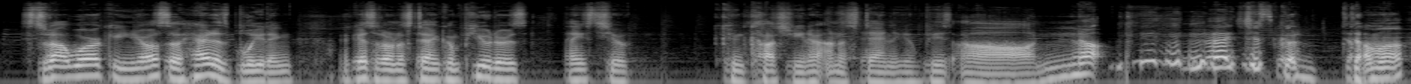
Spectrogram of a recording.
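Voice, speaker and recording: A man doing casual, chatty let's play commentary in a playful way, reading game text aloud as he goes. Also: medium pitch. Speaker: gaming channel host.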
